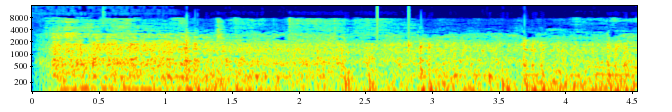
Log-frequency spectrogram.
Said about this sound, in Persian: زبانه های آتش و شلیک ضد هوایی، تصاویری که در شبکه های اجتماعی از حملات هوایی گسترده بامداد جمعه در حومه شهر حلب سوریه منتشر شده است. حملاتی که از آن به عنوان یکی از گسترده ترین ها در نوع خود نام برده می شود.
